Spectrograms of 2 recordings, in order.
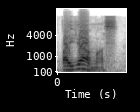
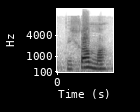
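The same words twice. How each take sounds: First: Payamas said the English way, like pie-YAH-mas; payamas, English-style; English pronunciation. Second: Pijama said the Spanish way, pee-HAH-ma, with a throaty j; pijama, Spanish-style; Spanish pronunciation. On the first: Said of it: "En inglés es pijama". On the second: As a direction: read pijama exactly as spelled in Spanish. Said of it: "tal y como suena". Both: Shown as a demonstration.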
